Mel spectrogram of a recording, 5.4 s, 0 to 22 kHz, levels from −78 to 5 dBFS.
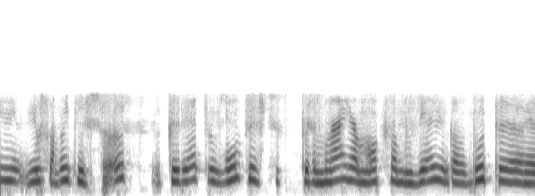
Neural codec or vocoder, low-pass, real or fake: codec, 16 kHz in and 24 kHz out, 0.6 kbps, FireRedTTS-2 codec; 3.6 kHz; fake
